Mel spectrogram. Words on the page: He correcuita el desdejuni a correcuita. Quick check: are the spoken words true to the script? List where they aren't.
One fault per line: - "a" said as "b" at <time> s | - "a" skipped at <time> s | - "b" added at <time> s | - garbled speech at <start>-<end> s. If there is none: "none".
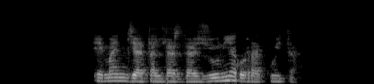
- "correcuita" said as "menjat" at 1.1 s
